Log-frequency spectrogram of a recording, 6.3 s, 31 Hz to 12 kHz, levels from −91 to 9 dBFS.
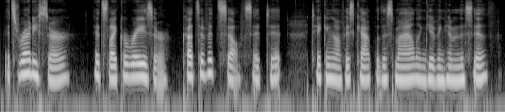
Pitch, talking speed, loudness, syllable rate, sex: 185 Hz, 230 wpm, -17 LUFS, 5.8 syllables/s, female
